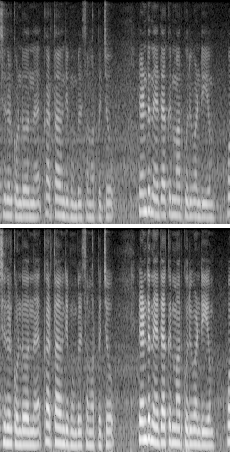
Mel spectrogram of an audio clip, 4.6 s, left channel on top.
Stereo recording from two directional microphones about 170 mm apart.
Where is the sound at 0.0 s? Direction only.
45° right (ahead or behind).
